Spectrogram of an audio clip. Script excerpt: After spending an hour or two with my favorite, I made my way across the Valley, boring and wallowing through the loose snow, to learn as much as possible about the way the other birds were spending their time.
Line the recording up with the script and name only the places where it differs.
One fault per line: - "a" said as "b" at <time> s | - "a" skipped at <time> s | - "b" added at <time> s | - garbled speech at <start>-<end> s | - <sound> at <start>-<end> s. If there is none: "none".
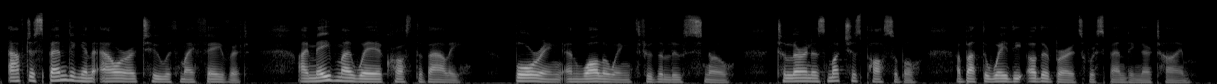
none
